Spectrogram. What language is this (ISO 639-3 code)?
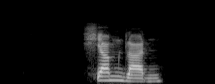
nan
